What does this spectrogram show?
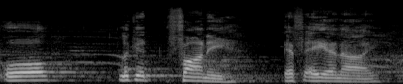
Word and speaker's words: Fani: It's all, look at Fani, F-A-N-I. It should be pronounced Fanny.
